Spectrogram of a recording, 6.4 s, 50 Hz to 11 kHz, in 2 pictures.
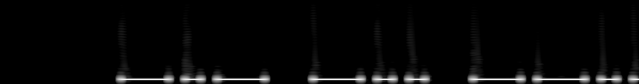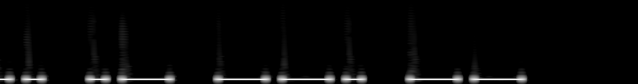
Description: Morse code, heard as a keyed tone, about 15 wpm, 700 Hz. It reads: KD7AGM
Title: USA Call Signs - 6 Characters - Repeated 2x - 15wpm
